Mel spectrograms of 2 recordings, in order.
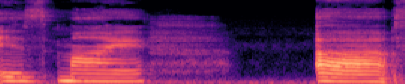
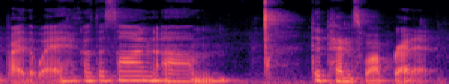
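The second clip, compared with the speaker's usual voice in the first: normal talking voice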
